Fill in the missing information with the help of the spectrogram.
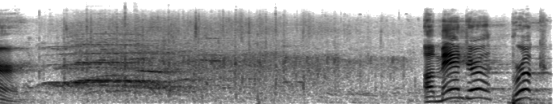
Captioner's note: audience cheering and applauding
